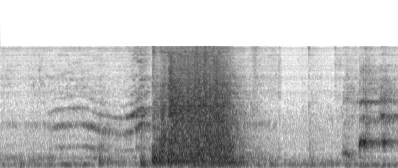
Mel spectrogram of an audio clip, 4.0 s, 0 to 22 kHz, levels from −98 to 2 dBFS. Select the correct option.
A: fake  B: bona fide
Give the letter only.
A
